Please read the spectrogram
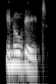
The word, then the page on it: innovate: Indian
